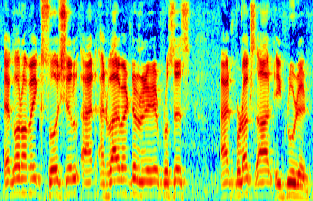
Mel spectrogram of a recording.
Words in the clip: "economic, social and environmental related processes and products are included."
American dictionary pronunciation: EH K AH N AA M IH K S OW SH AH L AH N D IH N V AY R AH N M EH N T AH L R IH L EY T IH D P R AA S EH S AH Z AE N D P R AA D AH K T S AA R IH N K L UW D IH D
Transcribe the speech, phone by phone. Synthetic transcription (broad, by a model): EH K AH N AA M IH K S OW SH AH L AH N D IH N V AY R AH N M EH N T AH L R IH L EY T IH D P R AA S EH S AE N D P R AA D AH K T S AA R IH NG K L UW D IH D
